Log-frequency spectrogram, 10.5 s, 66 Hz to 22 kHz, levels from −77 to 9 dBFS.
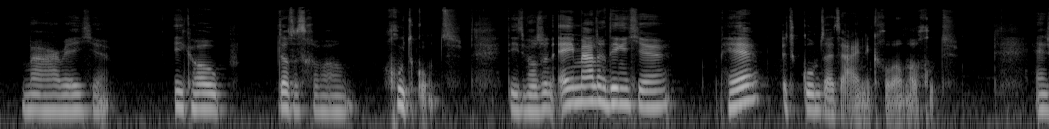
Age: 40-59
